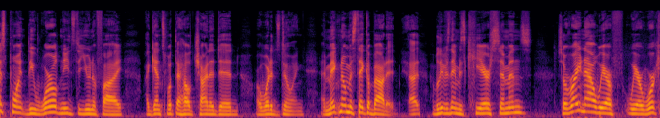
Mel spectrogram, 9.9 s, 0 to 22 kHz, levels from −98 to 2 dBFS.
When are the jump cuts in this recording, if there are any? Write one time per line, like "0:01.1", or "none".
0:06.3
0:08.3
